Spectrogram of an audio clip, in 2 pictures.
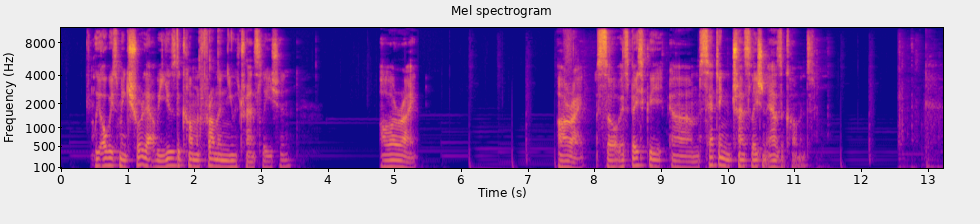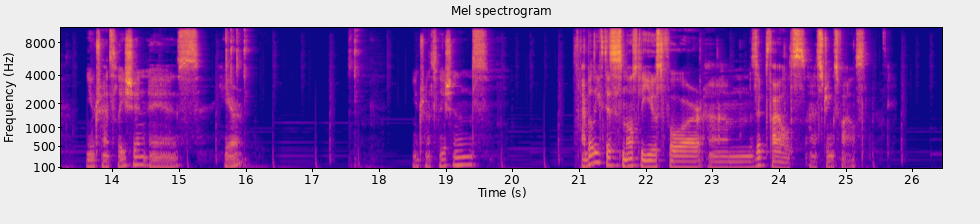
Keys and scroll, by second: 8.4 ctrl+super+Left, 9.0 ctrl+super+Left, 9.6 ctrl+super+Right, 9.9 ctrl+super+Right, 11.3 ctrl+super+Left, 21.4 ctrl+super+Left, 22.0 ctrl+super+Left, 22.7 ctrl+super+Right, 22.9 ctrl+super+Right, 23.9 ctrl+super+Right, 24.9 ctrl+super+Right.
